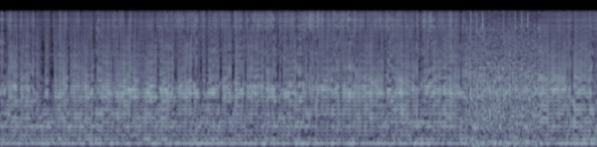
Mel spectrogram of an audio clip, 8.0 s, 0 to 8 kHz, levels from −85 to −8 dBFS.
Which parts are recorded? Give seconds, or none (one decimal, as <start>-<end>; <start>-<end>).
6.2-7.2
